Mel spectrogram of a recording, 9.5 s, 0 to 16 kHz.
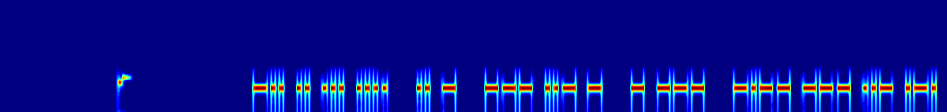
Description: Morse code, heard as a keyed tone, about 28 wpm, 700 Hz. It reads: DISH IT OUT TO YOUR
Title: Sentences from Top 1300 Words 28wpm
